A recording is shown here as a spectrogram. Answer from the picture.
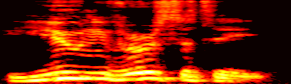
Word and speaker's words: university: The phonic sound the very beginning of the pronunciation and it's not u you U but it's university.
